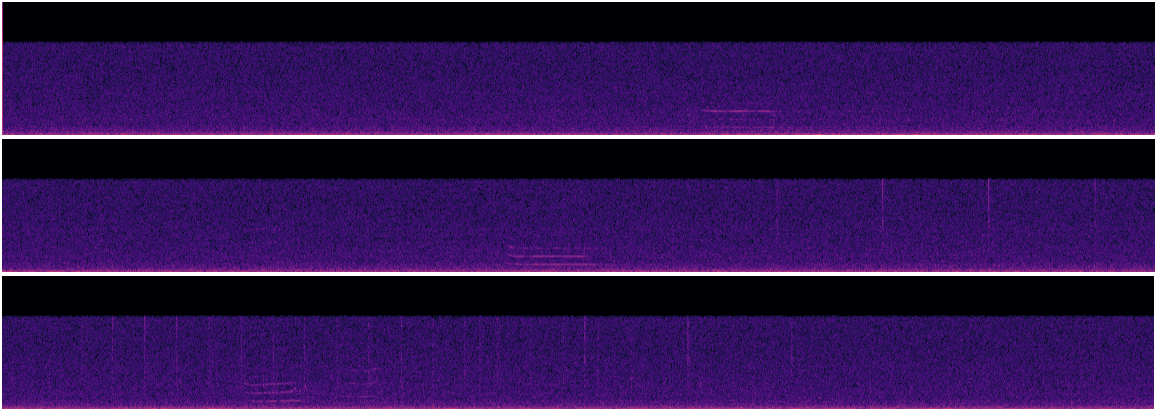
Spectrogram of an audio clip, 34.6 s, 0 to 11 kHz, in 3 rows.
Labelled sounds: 7.0	7.5	killer whale, northern resident, A clan, AB subclan, B01 pod, call N01ii, 1.9 to 2.2 kHz
16.8	17.1	killer whale, northern resident, A clan, AB subclan, B01 pod, call N01ii, 1.3 to 1.4 kHz
25.5	26.1	killer whale, northern resident, A clan, AB subclan, B01 pod, 1.3 to 2.3 kHz

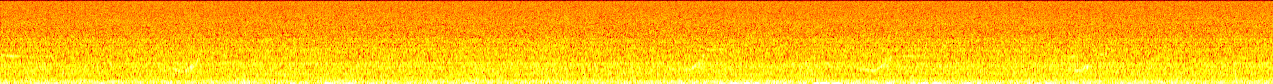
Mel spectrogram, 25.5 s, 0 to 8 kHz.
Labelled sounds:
0.0	0.4	humpback whale, 0.96 to 1.1 kHz

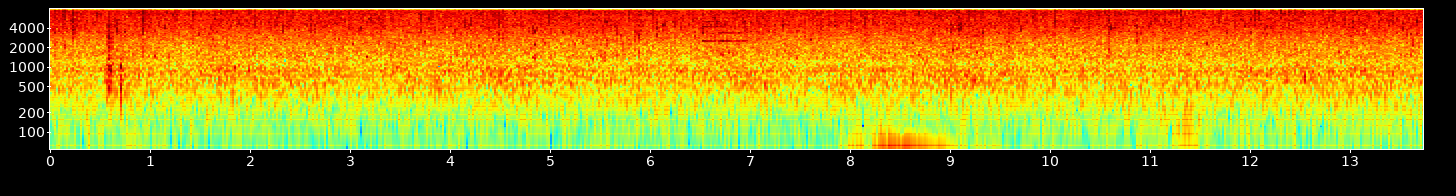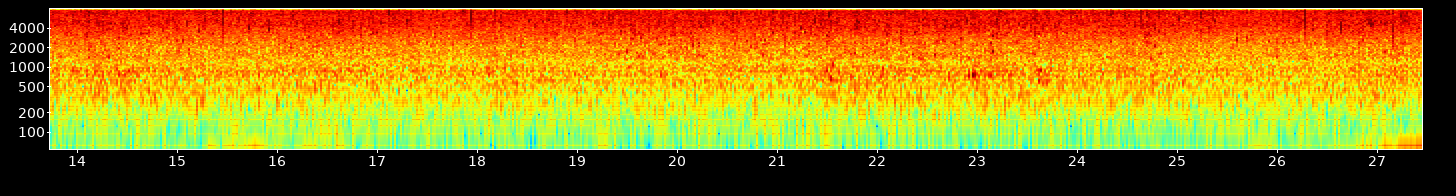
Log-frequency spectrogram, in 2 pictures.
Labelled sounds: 6.5	7.0	killer whale, northern resident, G clan, call N24ii, 2.5 to 3.5 kHz

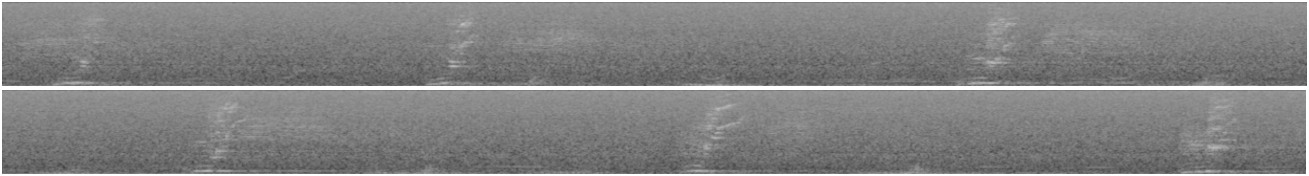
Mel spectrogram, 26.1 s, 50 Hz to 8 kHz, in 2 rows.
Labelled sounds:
0.3	0.6	humpback whale, 1.8 to 2.1 kHz
9.8	10.1	humpback whale, 0.80 to 1.1 kHz
20.0	20.5	humpback whale, 1.9 to 4.8 kHz
25.1	25.3	humpback whale, 0.90 to 1.1 kHz

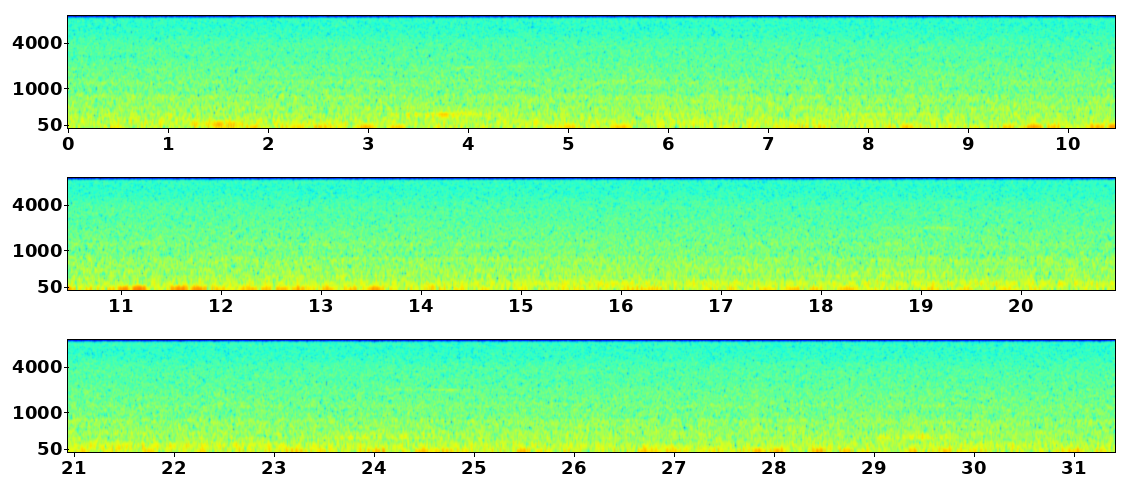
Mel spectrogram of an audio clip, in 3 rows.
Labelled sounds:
24.6	24.8	humpback whale, 2.0 to 2.2 kHz

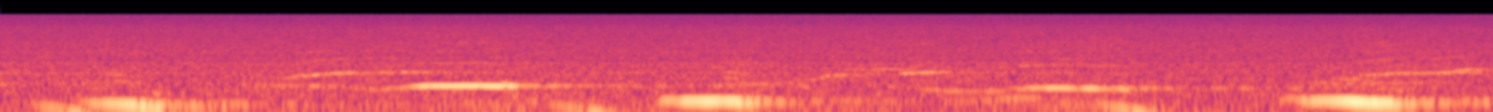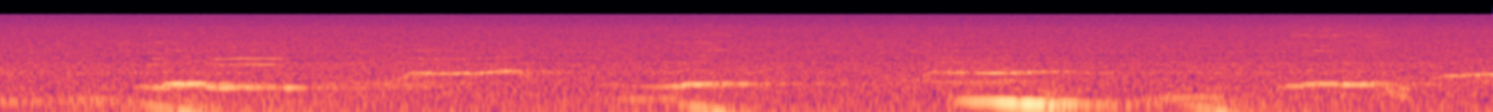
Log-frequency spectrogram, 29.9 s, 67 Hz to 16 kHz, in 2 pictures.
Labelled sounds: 17.1	17.7	humpback whale, 0.83 to 0.99 kHz
28.0	28.2	humpback whale, 2.6 to 2.8 kHz

